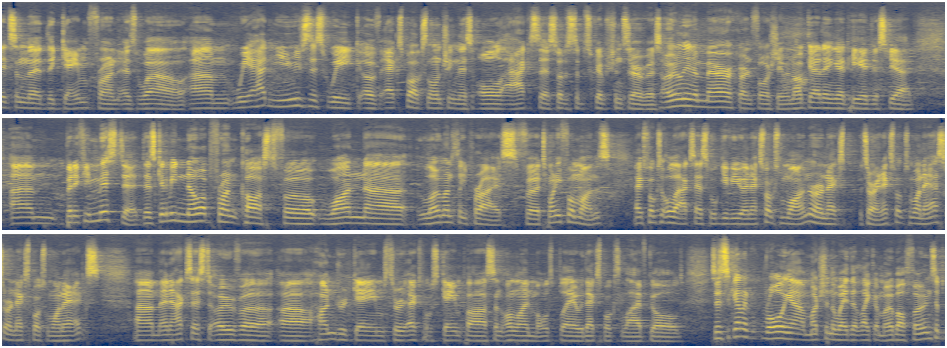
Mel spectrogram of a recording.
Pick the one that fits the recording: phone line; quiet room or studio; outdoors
outdoors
